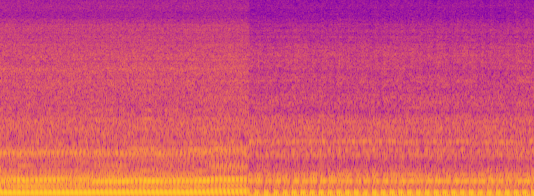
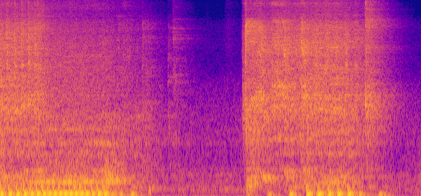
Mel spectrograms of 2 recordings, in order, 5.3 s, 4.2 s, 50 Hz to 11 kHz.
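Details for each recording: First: 2017 Kawasaki KFX50 kids' ATV after switching petcock from reserve to on: brief rev then even, steady idle; now starts and idles normally but won't take throttle, main jet suspected dirty or small. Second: 2017 Kawasaki KFX50 kids' ATV, unused for years: on starting-fluid spray it fires and runs rough and quick for about a second, then fades out, restarting and dying again; engine believed fine, carburetor suspected of starving it of fuel.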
